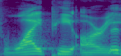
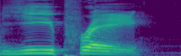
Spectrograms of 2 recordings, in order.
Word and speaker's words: Ypres: Yeah, it's Ypres. – It sounds... Mm-hmm. So it's pronounced like Ypres.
